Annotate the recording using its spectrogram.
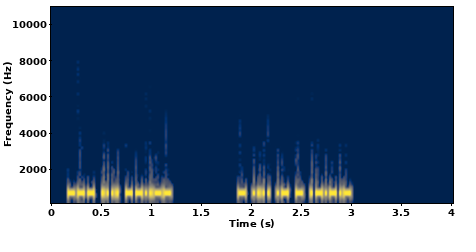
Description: Morse code, heard as a keyed tone, about 50 wpm, 700 Hz. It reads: OH, THAT.
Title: 4x Word-Spacing - Sentences from Top 500 Words - 50wpm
